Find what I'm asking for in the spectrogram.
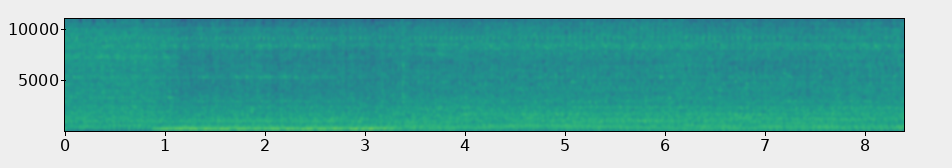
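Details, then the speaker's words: Earthquake chipper/shredder with Viper 212 engine (Harbor Freight Predator-style small single), bought used and run on first test: steady, even engine note with no misses, knocks or surging; runs normally. "well it sounds like it runs pretty good"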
